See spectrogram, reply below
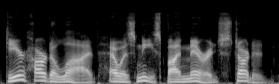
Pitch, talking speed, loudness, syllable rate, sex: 125 Hz, 195 wpm, -17 LUFS, 5.8 syllables/s, male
